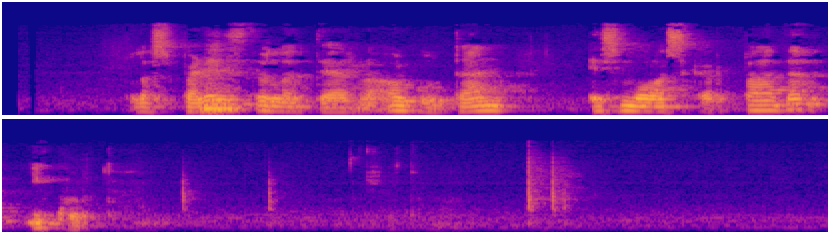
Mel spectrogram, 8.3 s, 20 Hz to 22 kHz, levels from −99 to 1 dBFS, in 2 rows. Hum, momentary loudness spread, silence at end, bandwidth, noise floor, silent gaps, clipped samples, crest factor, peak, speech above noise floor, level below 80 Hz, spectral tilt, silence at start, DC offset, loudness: none; 18 LU; 1.3 s; 11.5 kHz; -63 dBFS; none; under 0.1%; 20 dB; -10 dBFS; 36 dB; -68 dBFS; -5.5 dB/octave; 0.65 s; under 0.1%; -27 LUFS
